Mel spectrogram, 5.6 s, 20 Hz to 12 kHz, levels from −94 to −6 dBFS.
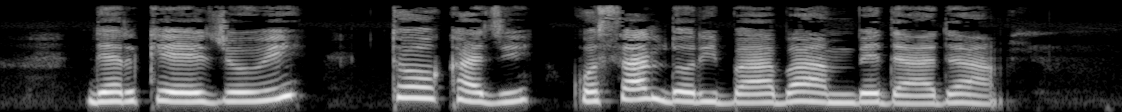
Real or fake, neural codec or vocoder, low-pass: real; none; 9.9 kHz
